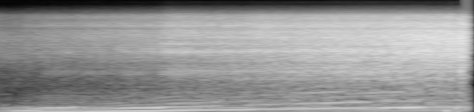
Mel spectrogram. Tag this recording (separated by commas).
Car, Vehicle, Motor vehicle (road), Accelerating, Engine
